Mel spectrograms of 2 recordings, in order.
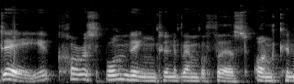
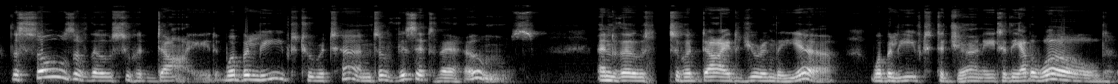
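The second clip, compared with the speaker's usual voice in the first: normal talking voice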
